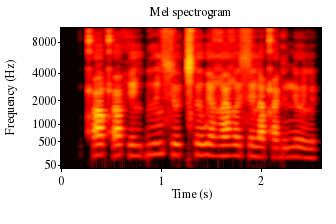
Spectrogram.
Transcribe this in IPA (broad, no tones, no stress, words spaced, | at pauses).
qʼoqʼuhel ɓɯl sɵ ǀʰəwe ʁəʁɯ səlɯqʼeɡə nɵl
